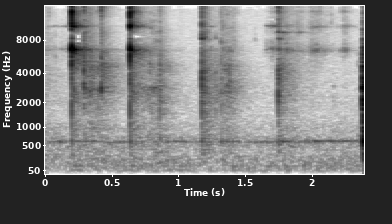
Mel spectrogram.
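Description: Four light metallic clinks of kitchen utensils, about half a second apart, each with a short high ring; the first is the loudest.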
